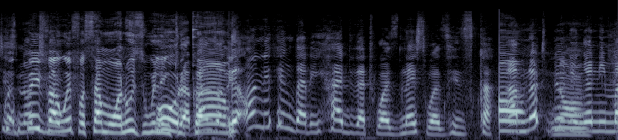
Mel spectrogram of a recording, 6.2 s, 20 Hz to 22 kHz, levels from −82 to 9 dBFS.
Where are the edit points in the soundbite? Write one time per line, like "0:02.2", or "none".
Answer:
0:02.3
0:05.0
